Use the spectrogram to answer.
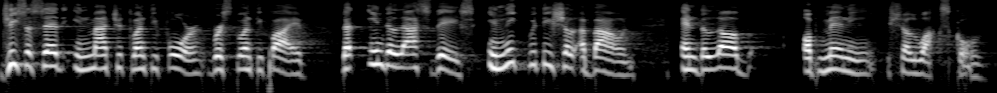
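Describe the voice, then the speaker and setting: A guest preacher with a Filipino accent and a high-pitched voice delivers a sermon slowly and emphatically, his stresses rising. He speaks in a large church hall, and the recording carries its long reverb.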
